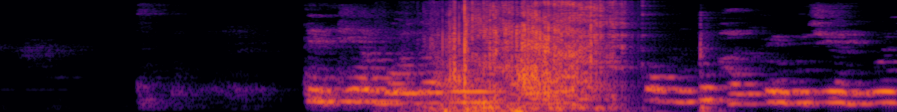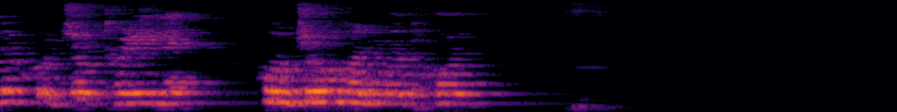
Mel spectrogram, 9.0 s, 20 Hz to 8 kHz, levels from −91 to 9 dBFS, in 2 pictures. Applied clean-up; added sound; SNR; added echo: classical method WPE with log-MMSE.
